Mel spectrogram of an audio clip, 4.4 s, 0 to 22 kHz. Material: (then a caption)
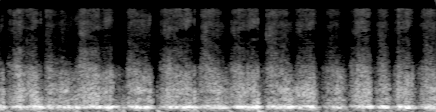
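Foam. Fingernails scratch fast and rough across the top and sides of a black foam microphone windscreen. The result is a dense, continuous rasping that surges and dips in quick strokes, with a steady low hum near 200 Hz underneath.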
